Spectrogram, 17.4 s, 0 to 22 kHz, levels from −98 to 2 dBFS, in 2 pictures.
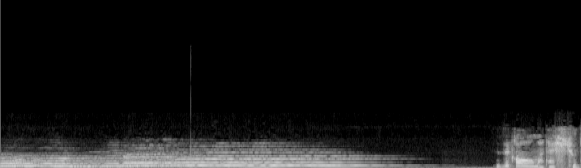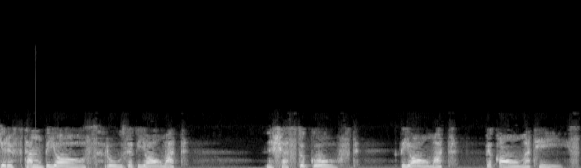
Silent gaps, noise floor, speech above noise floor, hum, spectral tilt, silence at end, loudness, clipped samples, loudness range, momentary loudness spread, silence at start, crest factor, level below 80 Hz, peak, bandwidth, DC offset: none; -52 dBFS; 33 dB; none; -3 dB/octave; 0.05 s; -20 LUFS; under 0.1%; 6 LU; 14 LU; 0 s; 18 dB; -50 dBFS; -4 dBFS; 5.8 kHz; under 0.1%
